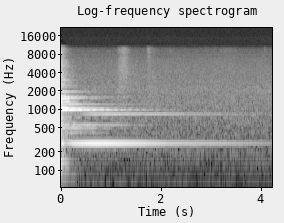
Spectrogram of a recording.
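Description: Stainless-steel C# Celtic Minor handpan: a last chord struck with both hands rings out and slowly fades, one low note sustaining longest over the higher ones. Two faint light taps sound a little over a second in.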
